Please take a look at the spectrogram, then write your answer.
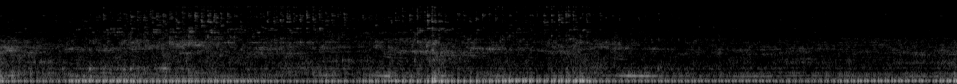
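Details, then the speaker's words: Bad Boy zero-turn mower with Kawasaki twin, rebuilt after a fire using parts engine; steady even low thrum, no knocks or misses, charging about 14 volts; slight smoke from underneath; normal running. "Oh, she sounds good. She sounds real good. She's charging. She's putting out about 14 volts."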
